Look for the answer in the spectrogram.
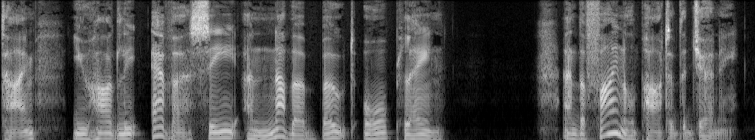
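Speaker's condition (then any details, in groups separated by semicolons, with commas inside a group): No condition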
